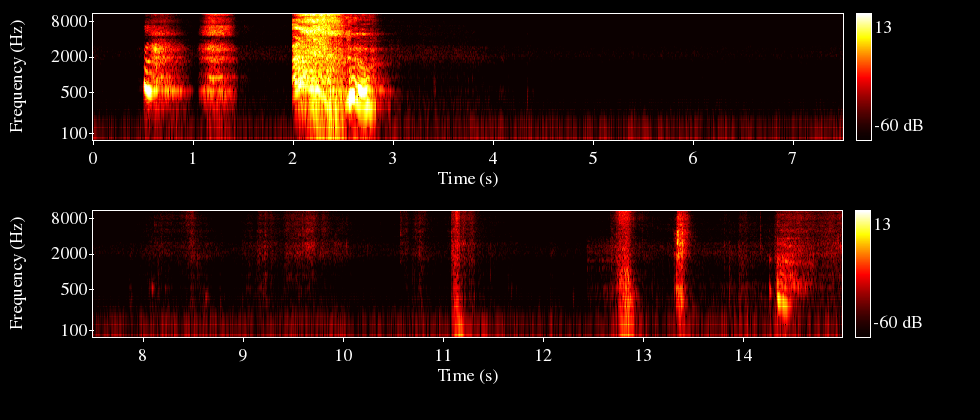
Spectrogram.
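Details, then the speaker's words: An adult's deliberately induced sneeze with an object held in the nose: two quick catching breaths, then one loud, harsh sneeze, followed by quiet sniffs and snorts. "Okay, that sounds so silly when I sneeze like that."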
